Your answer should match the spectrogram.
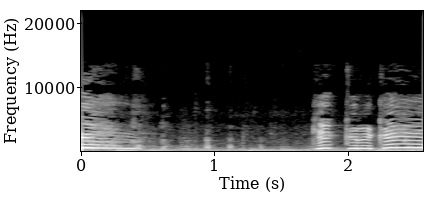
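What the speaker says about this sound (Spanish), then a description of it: "Miren, aquí están las gallinas guachis." Backyard chickens at a family house give a few loud, close clucks and squawks in short bursts with quiet gaps between, someone speaking nearby.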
